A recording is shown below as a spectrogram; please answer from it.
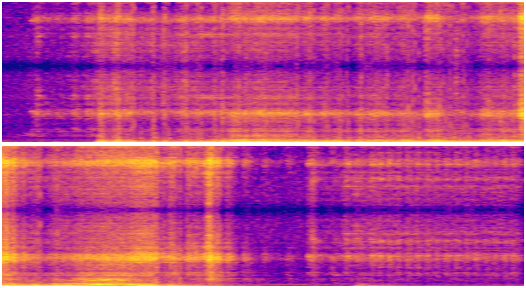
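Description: Racing car engine running close by at a steady idle. It comes in abruptly about a second in, revs up once briefly about six seconds in, and drops away about a second later.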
